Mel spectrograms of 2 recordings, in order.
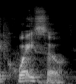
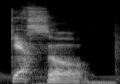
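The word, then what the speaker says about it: queso: okay qu in that order put together makes a K sound check it out guess so cheese guess so okay don't say quite so say guess so so please be sure that you pronounce it with ake sound guess so alright um here's something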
